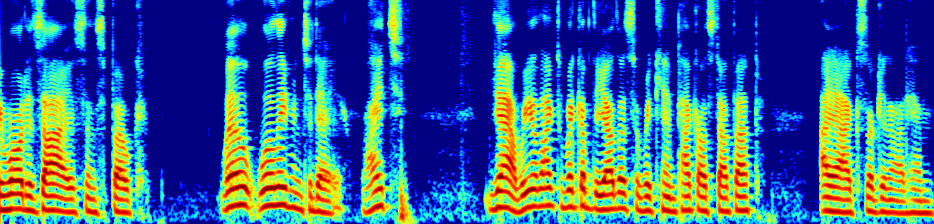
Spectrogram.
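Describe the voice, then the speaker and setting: At a moderate pace with long, frequent pauses, a man speaks at a fairly high pitch with ordinary pitch variation. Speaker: amateur story narrator. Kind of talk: horror story narration.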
